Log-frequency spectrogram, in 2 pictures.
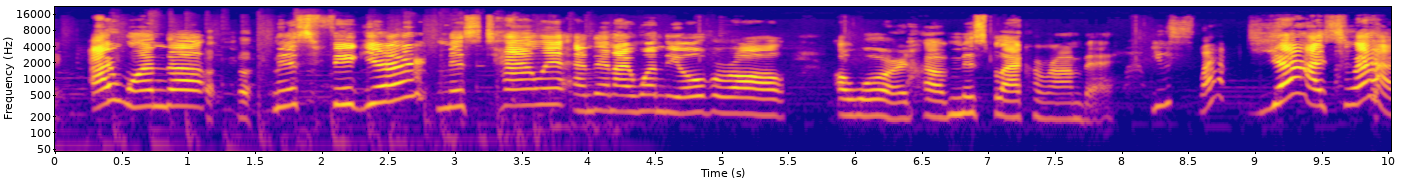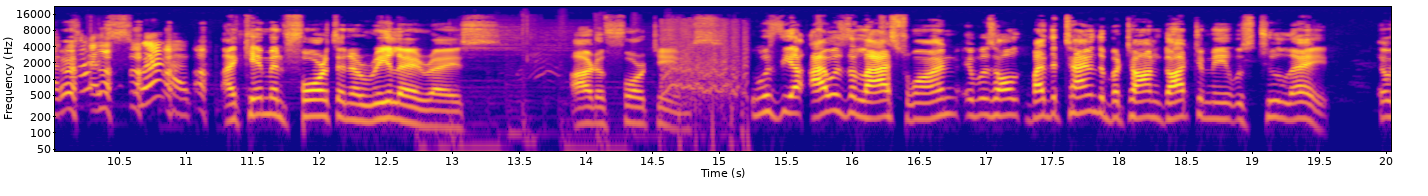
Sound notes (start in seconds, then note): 9.5 man laughs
